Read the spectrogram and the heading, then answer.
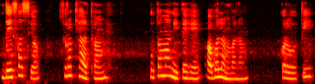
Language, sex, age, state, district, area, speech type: Sanskrit, female, 18-30, Odisha, Nayagarh, rural, spontaneous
